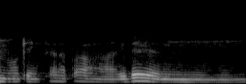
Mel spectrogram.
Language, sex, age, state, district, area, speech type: Tamil, male, 18-30, Tamil Nadu, Erode, rural, conversation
